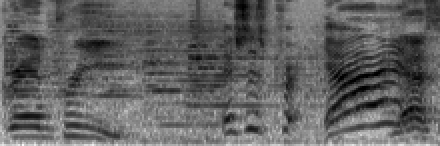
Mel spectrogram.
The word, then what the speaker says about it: Grand Prix: I told you was Grand Pricks it's Grand Prix it's pronounced Grand Prix this just yeah yes it says it's spelled like that but it's pronounced Grand Prix my T childhood is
